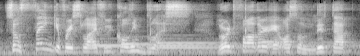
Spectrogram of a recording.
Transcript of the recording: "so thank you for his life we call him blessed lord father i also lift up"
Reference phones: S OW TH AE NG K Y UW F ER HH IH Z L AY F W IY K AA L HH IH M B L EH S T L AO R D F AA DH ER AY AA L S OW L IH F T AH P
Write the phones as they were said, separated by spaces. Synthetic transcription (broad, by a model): S OW TH AE NG K Y UW F ER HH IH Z L AY F W IY K AA L HH IH M B L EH S L AO R D F AA DH ER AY AA L S OW L IH F T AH P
